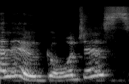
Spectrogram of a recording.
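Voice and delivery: playful, amateur put-on British accent. The speaker imagines british friends saying the line, in a british accent. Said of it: "my British friends saying that in their accent".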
